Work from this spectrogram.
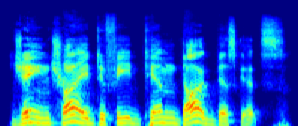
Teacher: here the stress is on tried and dog.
